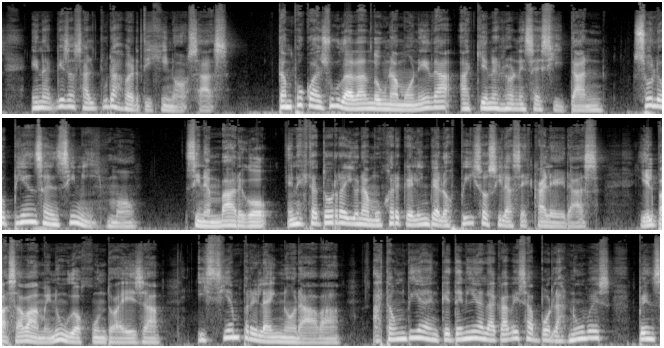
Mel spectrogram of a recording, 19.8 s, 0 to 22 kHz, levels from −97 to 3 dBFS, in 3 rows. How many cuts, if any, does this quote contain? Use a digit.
0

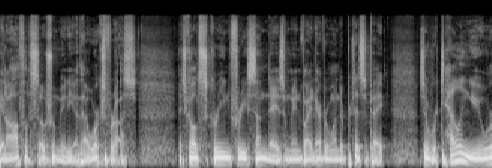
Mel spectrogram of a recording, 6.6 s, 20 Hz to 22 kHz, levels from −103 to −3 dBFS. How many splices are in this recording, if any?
0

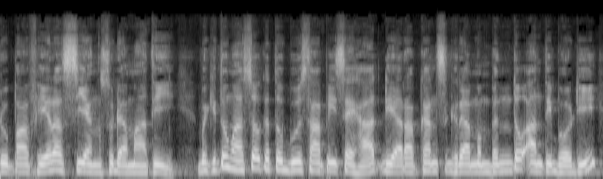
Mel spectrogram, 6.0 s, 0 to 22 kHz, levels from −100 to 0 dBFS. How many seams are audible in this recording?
0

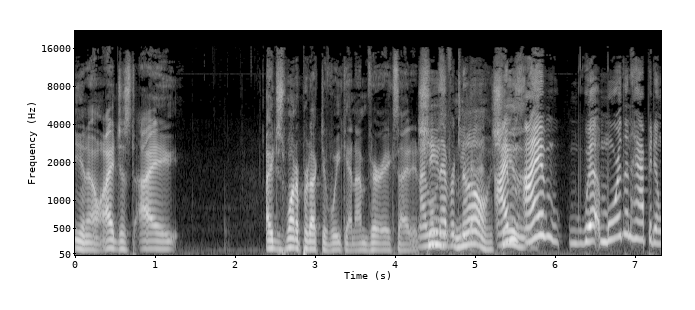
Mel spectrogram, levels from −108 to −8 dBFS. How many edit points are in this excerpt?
1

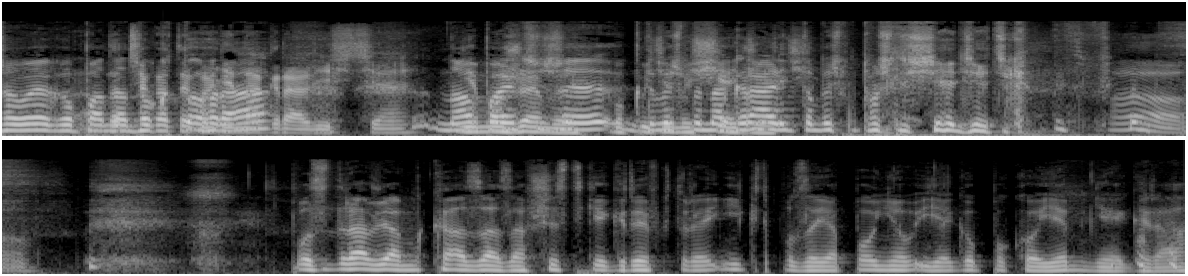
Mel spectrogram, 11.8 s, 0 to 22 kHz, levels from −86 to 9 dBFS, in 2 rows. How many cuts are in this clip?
0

